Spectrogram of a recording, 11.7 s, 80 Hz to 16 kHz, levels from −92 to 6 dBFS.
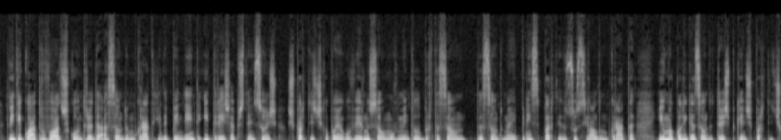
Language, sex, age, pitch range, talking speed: English, female, 30-49, 160-190 Hz, 185 wpm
